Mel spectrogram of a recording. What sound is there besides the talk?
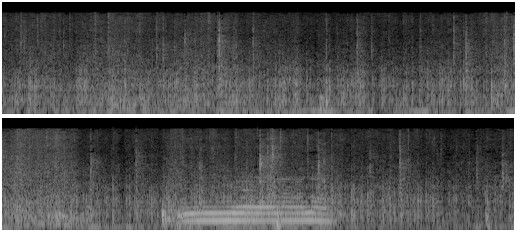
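rain falling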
